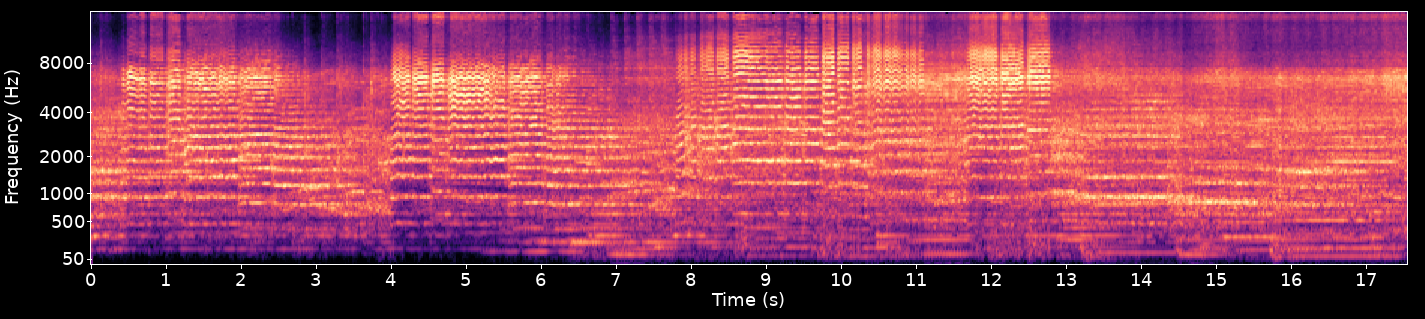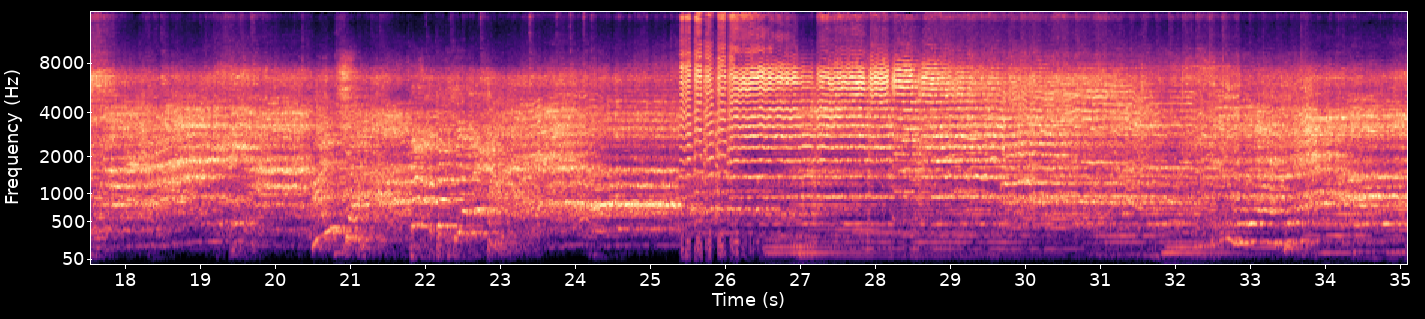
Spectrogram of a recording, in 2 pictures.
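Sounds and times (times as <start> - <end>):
band with steady bass: 0.0 - 18.0, 25.4 - 35.0
choir singing: 0.0 - 35.0
trumpet: 0.0 - 35.0.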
